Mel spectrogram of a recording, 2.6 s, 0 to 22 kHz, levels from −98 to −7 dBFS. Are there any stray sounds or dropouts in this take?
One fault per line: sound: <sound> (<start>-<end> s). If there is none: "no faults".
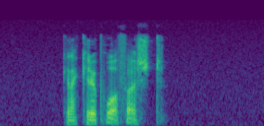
no faults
